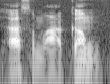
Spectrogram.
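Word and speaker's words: अस्माकम्: अस्माकम का जो हम लोग उच्चारण करते हैं म हलंत है इसलिए इसको हल्का बोला जाता है, नहीं कि अस का अस्माकम। इसका हलंत है तो हम लोग कहें अस्माकम म आधा।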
